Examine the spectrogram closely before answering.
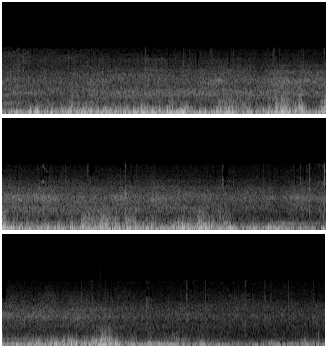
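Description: Wind blows hard across the microphone outdoors, easing toward the end.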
